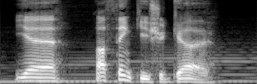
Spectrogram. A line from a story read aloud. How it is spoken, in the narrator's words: In an equally unconcerned tone, replied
